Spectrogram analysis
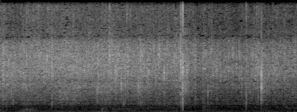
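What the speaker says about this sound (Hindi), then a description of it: "थोड़े जो मसाले हैं इनको हम पका लेंगे" Spices with turmeric fry in a pan for a pahadi gethi vegetable dish, giving a steady close sizzle and crackle with a few brief stirring scrapes.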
